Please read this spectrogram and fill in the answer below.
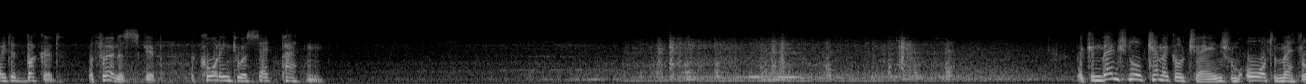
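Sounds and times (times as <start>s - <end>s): industrial machinery humming: 0.0s - 12.5s.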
